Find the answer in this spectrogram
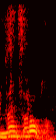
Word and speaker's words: Lanzarotto: Dulchert y también que posiblemente la Z se pronuncie como se pronuncia ahora en Canarias, es decir, Lanzaroto.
